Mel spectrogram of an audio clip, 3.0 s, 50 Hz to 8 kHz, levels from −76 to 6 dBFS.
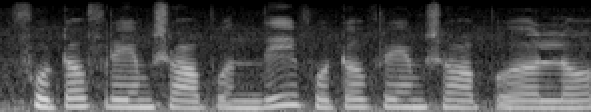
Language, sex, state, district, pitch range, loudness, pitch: Telugu, female, Andhra Pradesh, Sri Satya Sai, 180-200 Hz, -17 LUFS, 195 Hz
